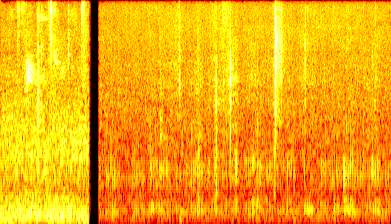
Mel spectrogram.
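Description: A cat licks a treat with quick wet clicks.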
